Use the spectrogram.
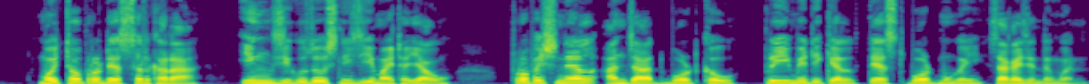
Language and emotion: Bodo, neutral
